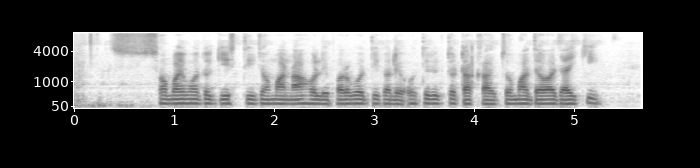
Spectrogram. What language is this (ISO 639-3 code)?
ben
